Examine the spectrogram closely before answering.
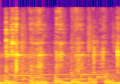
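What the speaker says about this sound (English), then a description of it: "The remaining cinnamon we'll put in the remaining mixture of oats and flour. And we'll mix that together." Oats, flour and cinnamon are stirred together in a bowl, with a utensil scraping and clinking against the dish in quick, close, irregular strokes.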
